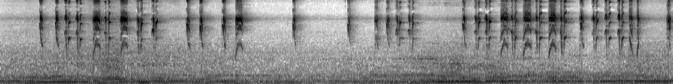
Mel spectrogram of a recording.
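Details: Crimson sunbird recorded as a lure and tutor for training birds: bursts of very high, sharp ticking and chipping notes in rapid clusters, a short pause mid-way, over low background hum.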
